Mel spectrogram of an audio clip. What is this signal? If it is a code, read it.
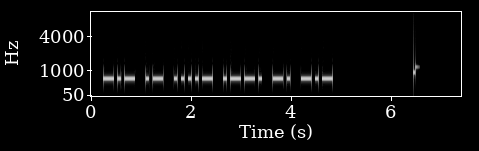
Morse code, heard as a keyed tone, about 17 wpm, 700 Hz. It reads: KA4PNK
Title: USA Callsign DE Callsign 17wpm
